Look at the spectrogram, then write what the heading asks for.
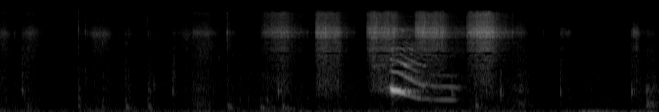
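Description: A dog whimpers in a video game: one short whine that slides downward, set among brief, faint game sounds and soft bursts before and after.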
